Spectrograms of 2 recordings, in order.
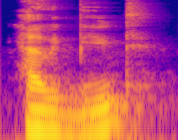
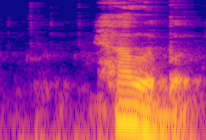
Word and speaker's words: halibut: uh also fish and chips how do you pronounce that name uh holly beaut halley but wait let me let me get that that google pronunciation pronunciation halibut okay halibut yeah the eye kind of confuses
